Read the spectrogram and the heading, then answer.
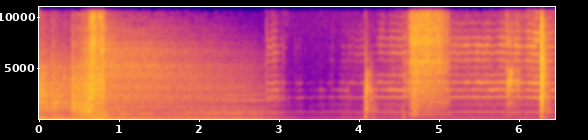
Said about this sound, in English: I don't know what to do about these mosquitoes anymore. With all the dengue fever and malaria they're carrying.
